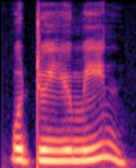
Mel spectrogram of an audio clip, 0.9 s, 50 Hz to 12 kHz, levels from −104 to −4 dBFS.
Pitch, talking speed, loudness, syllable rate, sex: 215 Hz, 265 wpm, -14 LUFS, 5.1 syllables/s, female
